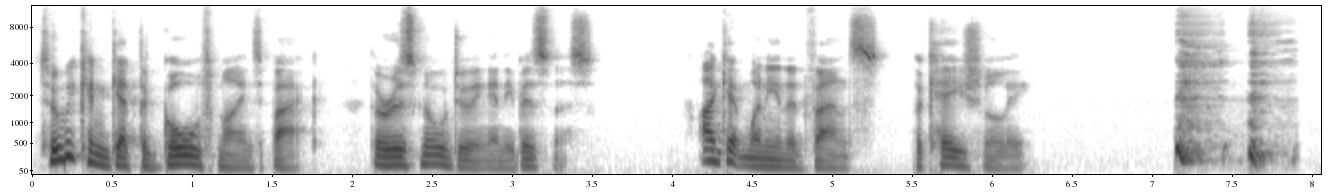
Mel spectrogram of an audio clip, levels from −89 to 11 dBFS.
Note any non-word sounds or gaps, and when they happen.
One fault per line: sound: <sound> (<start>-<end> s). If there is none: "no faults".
sound: cough (7.1-7.9 s)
